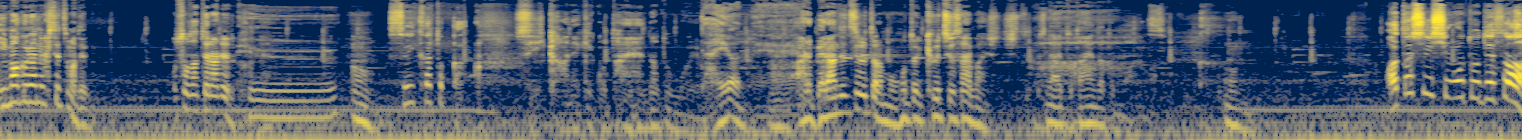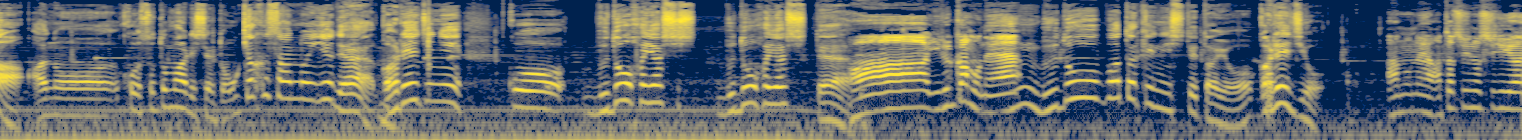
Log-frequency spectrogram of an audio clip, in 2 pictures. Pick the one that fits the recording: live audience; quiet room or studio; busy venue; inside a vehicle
inside a vehicle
